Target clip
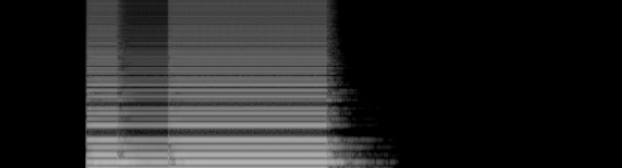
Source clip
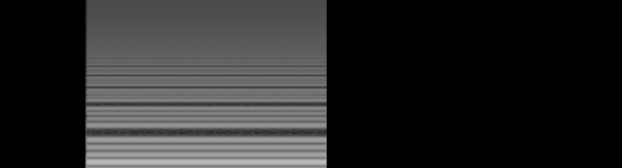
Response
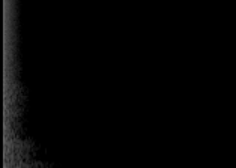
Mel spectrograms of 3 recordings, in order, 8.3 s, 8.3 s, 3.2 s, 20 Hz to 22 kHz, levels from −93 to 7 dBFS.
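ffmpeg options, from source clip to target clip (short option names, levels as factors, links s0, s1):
-filter_complex "[0:a]asettb=1/sr,asplit=3[s0][s1][s2];[s0]atrim=end=1.564[s3];[s1]atrim=start=1.56:end=2.25,asetpts=PTS-STARTPTS,afade=t=in:d=0.004:c=qsin,afade=t=out:st=0.686:d=0.004:c=qsin,acrossover=split=380|6000[s4][s5][s6];[s4]acompressor=threshold=0.0562:ratio=4[s7];[s5]acompressor=threshold=0.0141:ratio=4[s8];[s6]acompressor=threshold=0.002:ratio=4[s9];[s7][s8][s9]amix=inputs=3:normalize=0[s10];[s2]atrim=start=2.246[s11];[s3][s10]acrossfade=d=0.004:c1=hsin:c2=qsin[s12];[s12][s11]acrossfade=d=0.004:c1=qsin:c2=hsin[s13];[1:a]atrim=start_sample=2205[s14];[s13][s14]afir=irnorm=-1:irlink=0"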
